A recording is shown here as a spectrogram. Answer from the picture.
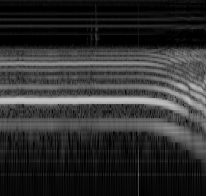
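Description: Football radio commentator's long, drawn-out shout of "¡gol!", held loud on one steady high note, then sliding down in pitch over the last second.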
